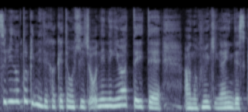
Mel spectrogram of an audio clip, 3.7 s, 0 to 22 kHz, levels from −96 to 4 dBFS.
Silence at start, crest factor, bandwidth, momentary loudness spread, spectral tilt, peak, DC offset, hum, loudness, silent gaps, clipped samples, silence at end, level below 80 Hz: 0 s; 12 dB; 16 kHz; 4 LU; -5.5 dB/octave; -10 dBFS; under 0.1%; none; -22 LUFS; none; under 0.1%; 0.05 s; -64 dBFS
